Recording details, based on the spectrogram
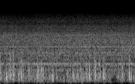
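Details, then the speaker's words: New Endless Breeze fan on highest setting: steady whir, thin whine and fast pulsing rattle as it vibrates and walks across the surface; unbalanced fan blade. "it's uh starting to walk off the uh countertop or the bed frame top I'm going to turn it off before it falls over so there you can see my problem apparently the fan blade is not in Balance"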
